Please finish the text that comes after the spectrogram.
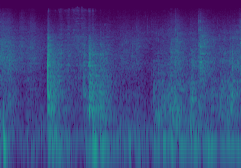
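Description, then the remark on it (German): A pan of schnitzels frying in hot fat is moved steadily, scraping and knocking against a stovetop in a few short pushes, with a steady sizzle of frying underneath and no talking. “Und dann legt man die einfach ganz vorsichtig da rein, die Schnitzel, und schaut halt, dass die da schön im Fett schwimmen und schaut, dass man stetig das ein bisschen bewegt, die Pfanne.”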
